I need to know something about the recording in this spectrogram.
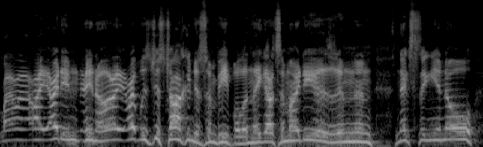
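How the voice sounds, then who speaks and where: A man plays a sheepish time-traveler in a comedy radio sketch. His high, bright voice is extremely gravelly, and he falters through defensive self-justification. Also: moderate pace, heavily acted. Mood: indignant, defensive. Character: sheepish, defensive male time-traveling sidekick making excuses.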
